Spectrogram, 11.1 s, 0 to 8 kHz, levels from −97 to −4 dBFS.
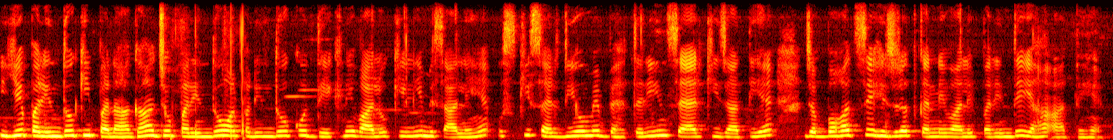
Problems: none marked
